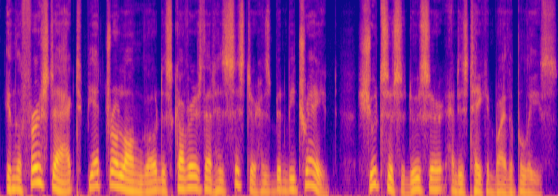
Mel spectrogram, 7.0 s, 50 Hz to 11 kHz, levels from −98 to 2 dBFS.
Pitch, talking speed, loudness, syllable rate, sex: 125 Hz, 190 wpm, -19 LUFS, 5.1 syllables/s, male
